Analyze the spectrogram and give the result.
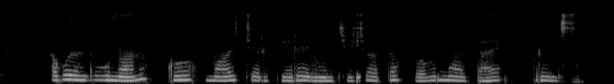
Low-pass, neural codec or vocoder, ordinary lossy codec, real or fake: none; codec, 24 kHz, 3 kbps, HILCodec; none; fake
